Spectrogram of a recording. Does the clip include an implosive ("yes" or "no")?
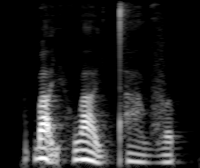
yes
